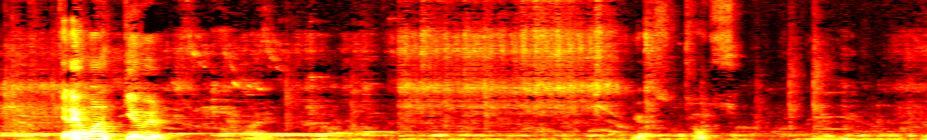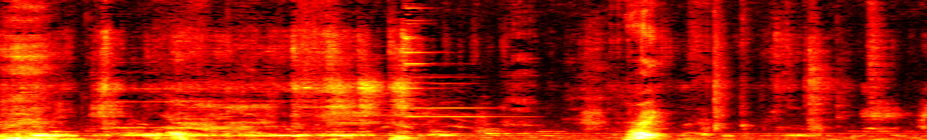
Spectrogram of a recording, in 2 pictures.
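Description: Video game music and sound effects play from a television's speakers.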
